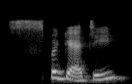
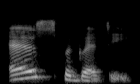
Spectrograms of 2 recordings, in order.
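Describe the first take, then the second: First: The word starts directly with the s sound. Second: An extra e vowel comes before the s. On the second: "it's very, very common to hear S, S spaghetti"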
